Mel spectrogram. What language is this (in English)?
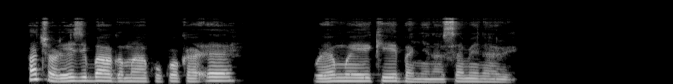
Igbo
